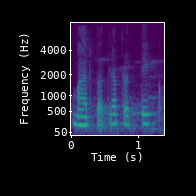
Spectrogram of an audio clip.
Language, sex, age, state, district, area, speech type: Marathi, female, 45-60, Maharashtra, Sangli, urban, spontaneous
